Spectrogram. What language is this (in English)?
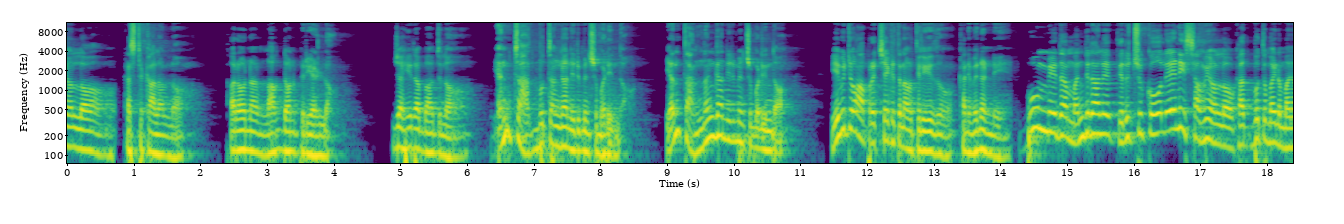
Telugu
